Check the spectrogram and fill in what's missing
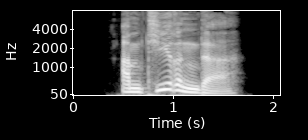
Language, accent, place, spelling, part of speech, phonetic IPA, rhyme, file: German, Germany, Berlin, amtierender, adjective, [amˈtiːʁəndɐ], -iːʁəndɐ, De-amtierender.ogg
- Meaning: inflection of amtierend: 1. strong/mixed nominative masculine singular 2. strong genitive/dative feminine singular 3. strong genitive plural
